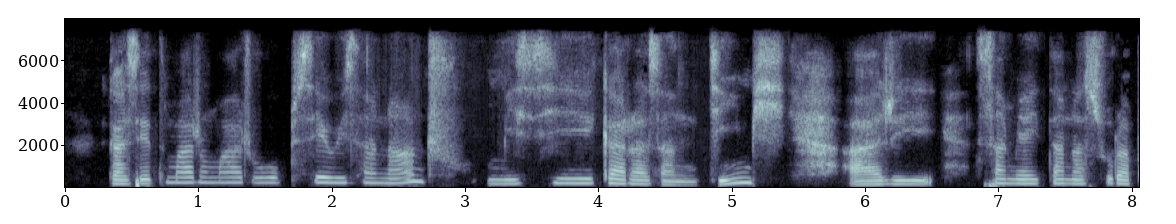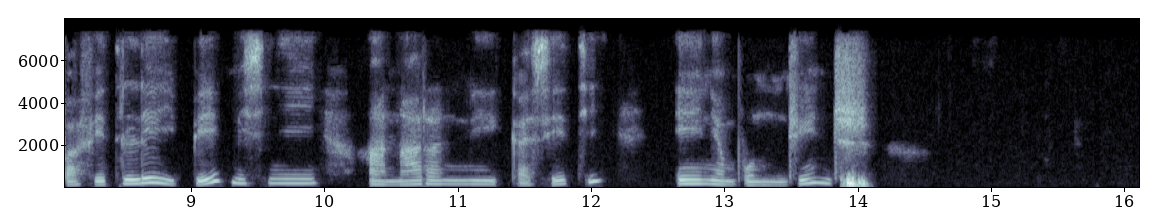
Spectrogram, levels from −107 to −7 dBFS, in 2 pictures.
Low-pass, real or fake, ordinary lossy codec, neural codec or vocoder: 7.2 kHz; real; AAC, 48 kbps; none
